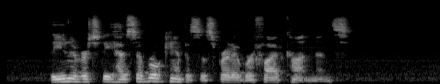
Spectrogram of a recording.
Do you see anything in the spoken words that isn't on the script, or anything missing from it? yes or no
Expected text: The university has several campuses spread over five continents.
no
